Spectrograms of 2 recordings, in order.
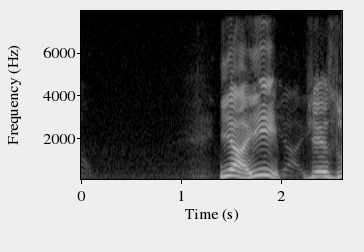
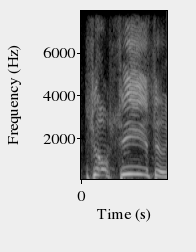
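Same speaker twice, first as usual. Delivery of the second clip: rising mock yell; 7 semitones higher than usual. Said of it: "Já subia o, o tom, né?".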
